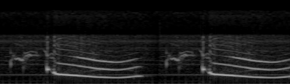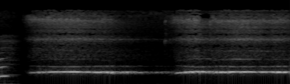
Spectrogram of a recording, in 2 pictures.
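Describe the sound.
Two swooping, falling cries over a low hum give way to a voice imitating an owl, holding two long, steady, mid-pitched hoots separated by a brief pause.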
